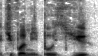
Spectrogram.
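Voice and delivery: very low, soft playful voice; mock seductive. Showing off eyes after removing glasses, mock-seductive low voice.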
